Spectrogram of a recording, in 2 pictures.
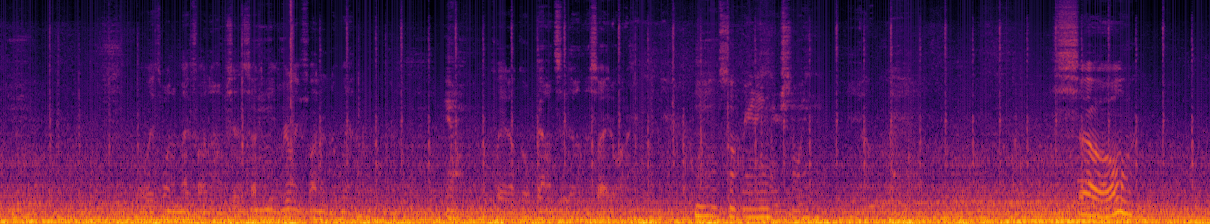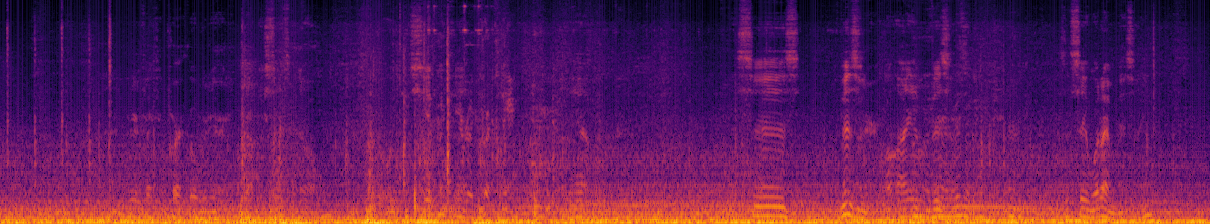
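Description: Steady low rumble of engine and road noise heard from inside a car's cabin while driving at town speed.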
